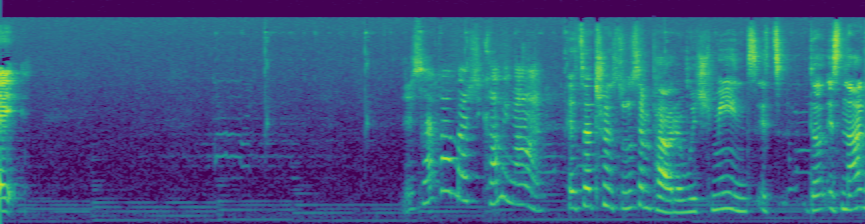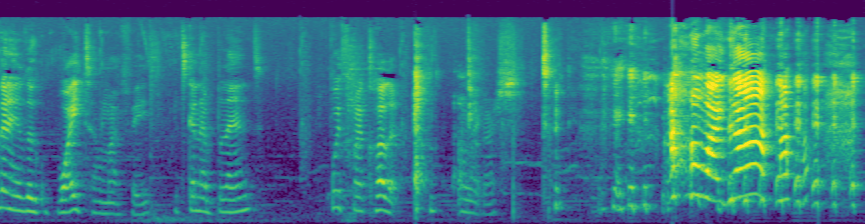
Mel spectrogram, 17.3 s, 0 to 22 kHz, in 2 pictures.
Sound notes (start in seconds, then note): 12.7 coughs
